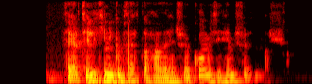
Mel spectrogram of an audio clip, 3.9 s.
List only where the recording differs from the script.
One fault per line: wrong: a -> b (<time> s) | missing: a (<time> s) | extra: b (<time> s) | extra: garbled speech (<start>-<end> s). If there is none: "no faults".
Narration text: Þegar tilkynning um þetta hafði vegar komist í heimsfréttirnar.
extra: hins (2.1 s)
